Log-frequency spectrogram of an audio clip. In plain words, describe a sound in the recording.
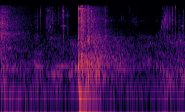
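A pistol fires a single sharp shot.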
